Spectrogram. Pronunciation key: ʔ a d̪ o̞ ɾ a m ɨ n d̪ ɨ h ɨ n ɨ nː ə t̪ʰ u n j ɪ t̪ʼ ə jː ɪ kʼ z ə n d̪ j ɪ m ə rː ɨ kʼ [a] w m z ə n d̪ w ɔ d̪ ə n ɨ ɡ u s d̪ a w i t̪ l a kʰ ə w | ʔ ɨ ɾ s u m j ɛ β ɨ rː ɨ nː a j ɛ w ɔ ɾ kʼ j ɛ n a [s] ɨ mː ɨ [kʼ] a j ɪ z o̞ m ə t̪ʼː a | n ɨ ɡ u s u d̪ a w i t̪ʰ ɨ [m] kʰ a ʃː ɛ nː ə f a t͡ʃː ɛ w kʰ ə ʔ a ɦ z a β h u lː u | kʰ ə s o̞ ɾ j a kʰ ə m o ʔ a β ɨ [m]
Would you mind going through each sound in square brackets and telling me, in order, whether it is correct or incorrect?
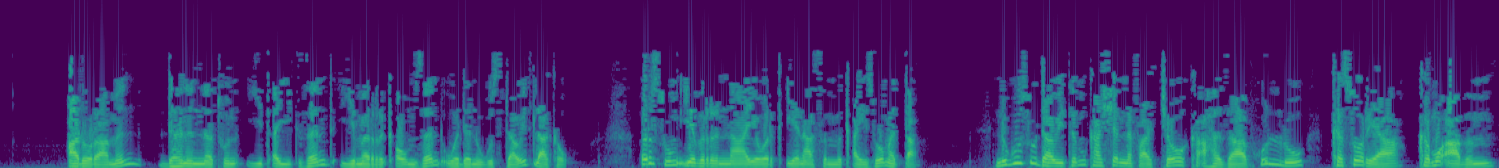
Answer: incorrect, correct, correct, correct, correct

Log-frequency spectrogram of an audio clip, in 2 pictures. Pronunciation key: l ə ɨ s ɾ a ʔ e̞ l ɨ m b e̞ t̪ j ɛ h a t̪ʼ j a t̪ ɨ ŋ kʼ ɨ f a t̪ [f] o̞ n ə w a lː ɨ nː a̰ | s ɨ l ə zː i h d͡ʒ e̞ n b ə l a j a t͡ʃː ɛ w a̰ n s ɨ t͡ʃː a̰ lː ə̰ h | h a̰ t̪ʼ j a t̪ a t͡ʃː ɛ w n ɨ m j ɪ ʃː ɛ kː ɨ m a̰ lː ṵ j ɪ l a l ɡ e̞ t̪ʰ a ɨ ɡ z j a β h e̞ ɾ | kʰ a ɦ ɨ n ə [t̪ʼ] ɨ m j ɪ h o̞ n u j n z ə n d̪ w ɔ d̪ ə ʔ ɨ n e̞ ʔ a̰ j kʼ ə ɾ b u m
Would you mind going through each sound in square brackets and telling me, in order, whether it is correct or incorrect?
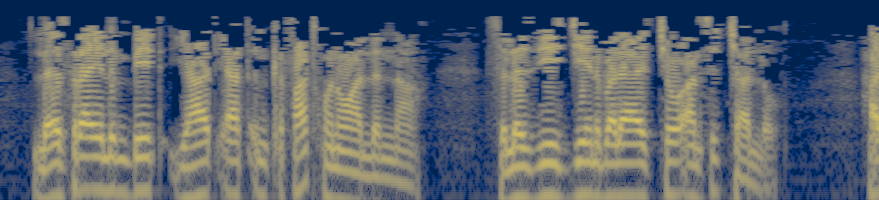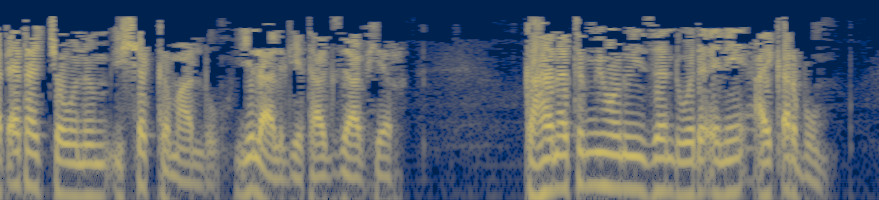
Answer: incorrect, incorrect

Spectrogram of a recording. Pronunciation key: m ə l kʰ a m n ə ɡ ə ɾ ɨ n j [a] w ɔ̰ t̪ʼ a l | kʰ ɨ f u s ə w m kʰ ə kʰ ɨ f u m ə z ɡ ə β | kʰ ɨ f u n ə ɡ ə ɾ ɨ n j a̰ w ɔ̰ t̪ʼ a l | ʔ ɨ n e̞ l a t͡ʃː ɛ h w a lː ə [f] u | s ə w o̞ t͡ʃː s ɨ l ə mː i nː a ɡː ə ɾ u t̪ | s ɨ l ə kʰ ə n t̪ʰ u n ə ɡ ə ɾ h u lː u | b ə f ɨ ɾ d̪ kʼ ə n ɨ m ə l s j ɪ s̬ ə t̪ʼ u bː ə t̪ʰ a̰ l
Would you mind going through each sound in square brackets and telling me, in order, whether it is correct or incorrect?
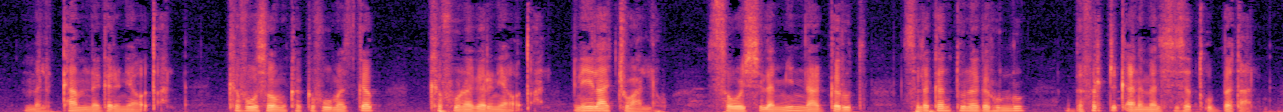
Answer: correct, incorrect

